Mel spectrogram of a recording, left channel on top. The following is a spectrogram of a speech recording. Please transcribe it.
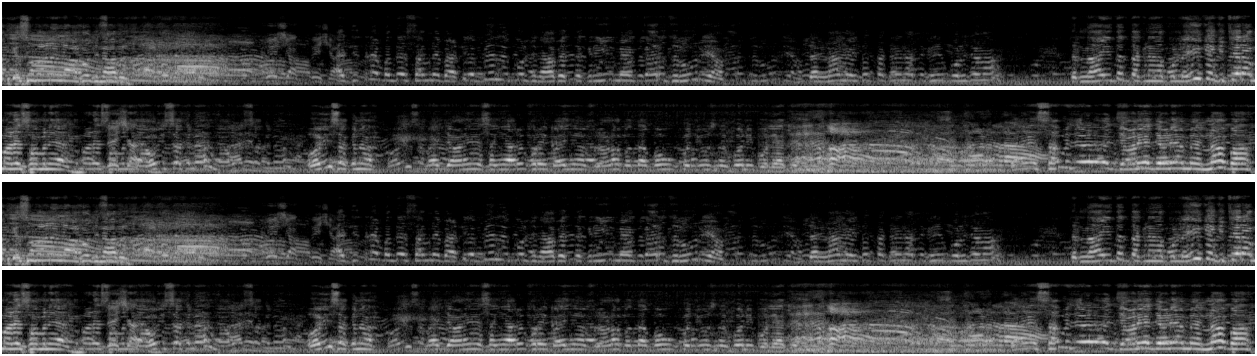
سبحان اللہ ہو جناب. بے شک بے شک. جتنے بندے سامنے بیٹھے بالکل جناب تقریر میں کر ضرور رہا نہ میں ادھر تک نہ تقریر بھول جانا نہ ادھر تک نہ بھول ہی کہ چہرہ ہمارے سامنے ہے. ہو ہی سکنا میں جانے سی عارف ہوئی بھائی فلانا بندہ بہت کنجوس نے کوئی نہیں بولیا سمجھ جانے میں نہ با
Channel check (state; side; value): identical; both; correlation 1.00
